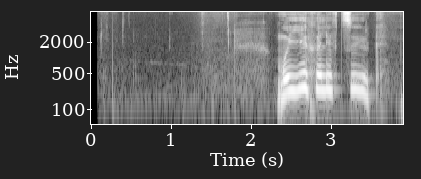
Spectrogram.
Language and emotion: Russian, positive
